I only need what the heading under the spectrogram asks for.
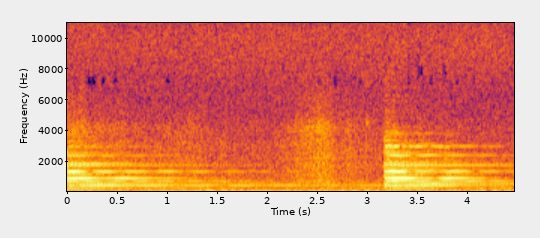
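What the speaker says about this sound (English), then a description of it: "Oh, why don't they stop ringing that bell?" A church bell rings with long, humming overtones that slowly decay before another strike rings out, moderately distant and steady, with no voices.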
